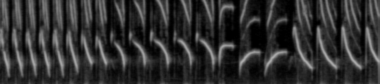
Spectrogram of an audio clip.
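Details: Canary singing 'cuit cuit' rolling (ngerol) song as master song for young, untrained or silent canaries: about sixteen loud down-slurred whistles, repeated quickly and fairly regularly.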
